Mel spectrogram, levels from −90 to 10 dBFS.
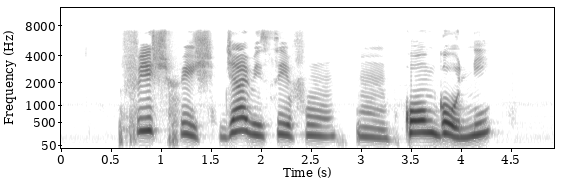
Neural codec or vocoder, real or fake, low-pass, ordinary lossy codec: none; real; 7.2 kHz; none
